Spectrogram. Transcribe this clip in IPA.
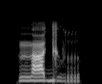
n̪ a ɡʲ ṳ r

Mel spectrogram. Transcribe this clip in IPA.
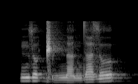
n z o˥ ɡ͡ǁ ʉ˩ n a˩ n d a˧ z o˥

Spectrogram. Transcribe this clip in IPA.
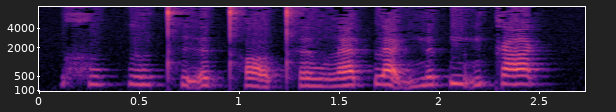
x u˦˥ k̚ l u˧ t̪ʰ ɨ̰˧˥ ə̯ t̪ʰ ɔ˧˩ t̪ʰ ə˨˩ w l a˦˥ t̚ l a̰˧˨ j n ə˦˥ t̚ n ə̰˧˥ m k a˦˥ k̚

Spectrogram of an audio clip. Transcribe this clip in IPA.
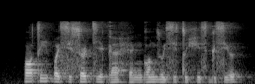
ɔ t i ɓ ʌ sʲ ʊ s ə˞ tʲ æ ɡ æ h ɛ ŋ ɡ ɔ n z u sʲ ə˞ t ʊ ç ə˞ sʲ ɡ ʊ sʲ ʊ

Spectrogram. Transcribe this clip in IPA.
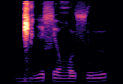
ɡ͡ǁ i ɬ i ʁʷ ɛ sʷ ɯː

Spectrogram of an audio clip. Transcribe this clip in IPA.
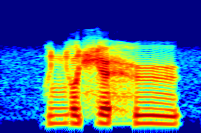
ʎ ɔ ç ɛ h ʉ

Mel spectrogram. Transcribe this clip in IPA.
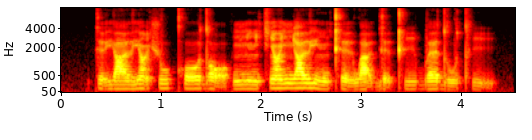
k ḛ˦˨ j a˦ ɪ̯ j ã˦˨ ʃ u˦ kʰ o˦ ʊ̯ d ɔ̰˦˨ | ɲ ĩ˨ t͡ɕ ã˦ ɲ a˦ ɪ̯ j ĩ˨ kʰ ḛ˦˨ ɪ̯ w a̰˦˨ ɪ̯ ɡ ḛ˦˨ ɪ̯ kʰ i˦ b ɛ˦ d u˨ tʰ ḭ˦˨

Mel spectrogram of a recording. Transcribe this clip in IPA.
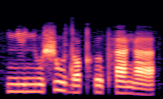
ɲ i˨ ɲ u˨ ʃ u˦˨ d ɔ˨ kʰ ʊ˨ pʰ a˨ ŋ a˨

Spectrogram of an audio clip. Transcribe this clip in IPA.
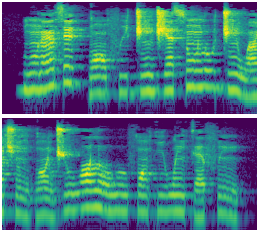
b ũ˧ ɾ ɛ̃˦ s e˦˨ ɡ͡b ɔ̃˨ f i˧ d͡ʒ ĩ˦ d͡ʒ ɛ˦ s ũ˦ l u˦ d͡ʒ ĩ˦˨ w ã˧ ʃ ũ˨ ɡ͡b ɔ̃˨ d͡ʒ u˧ w ɔ˦ l o˦ w u˦ f ɔ̃˦ k i˦ w ĩ˦˨ k ɛ˨˦ f ĩ˦˨

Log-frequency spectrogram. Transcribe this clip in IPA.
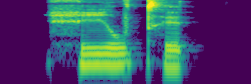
h iː˧ w t̪ʰ ɪ˨ k̚

